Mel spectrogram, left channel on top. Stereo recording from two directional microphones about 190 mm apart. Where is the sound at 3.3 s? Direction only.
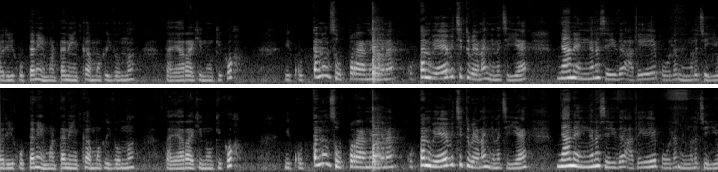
25° right (ahead or behind).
